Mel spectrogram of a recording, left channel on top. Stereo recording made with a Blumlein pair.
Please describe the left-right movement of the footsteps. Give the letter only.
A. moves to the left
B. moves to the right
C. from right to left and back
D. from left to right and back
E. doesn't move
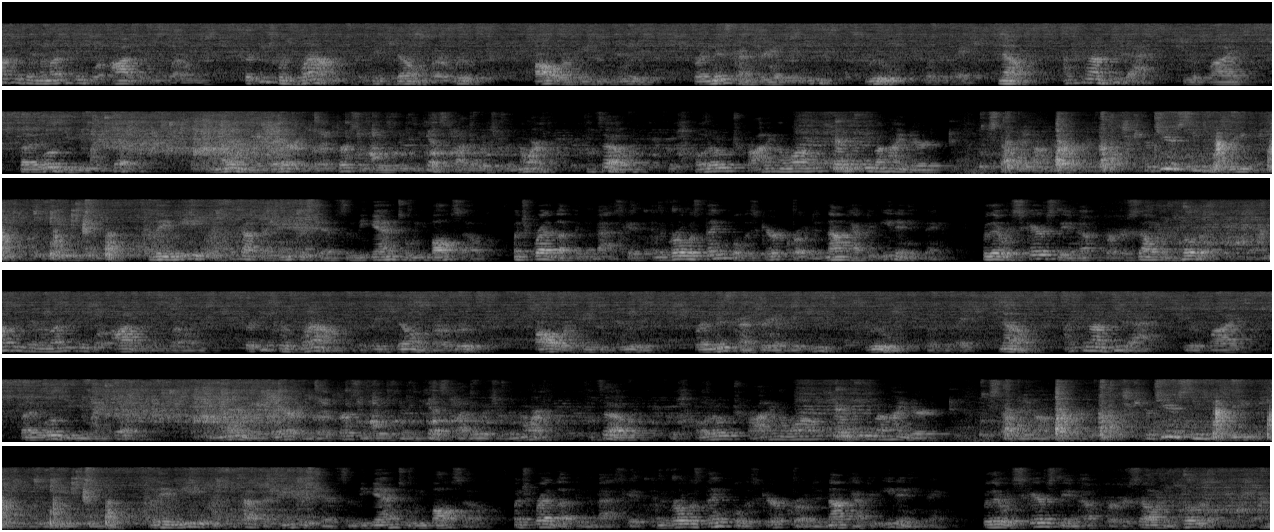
D.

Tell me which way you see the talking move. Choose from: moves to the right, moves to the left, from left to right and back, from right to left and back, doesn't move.
doesn't move.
